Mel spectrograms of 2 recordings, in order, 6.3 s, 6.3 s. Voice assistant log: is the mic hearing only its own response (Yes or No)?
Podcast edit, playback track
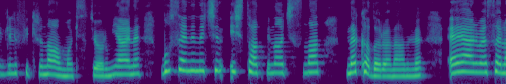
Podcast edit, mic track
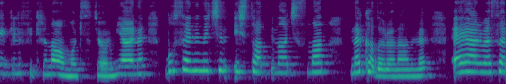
Yes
